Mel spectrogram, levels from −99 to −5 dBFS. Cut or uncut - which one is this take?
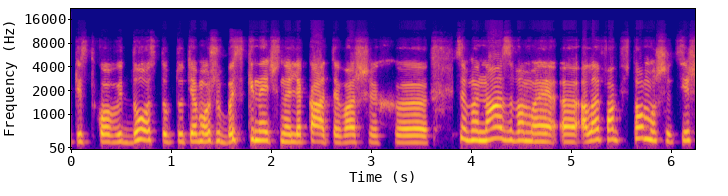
cut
